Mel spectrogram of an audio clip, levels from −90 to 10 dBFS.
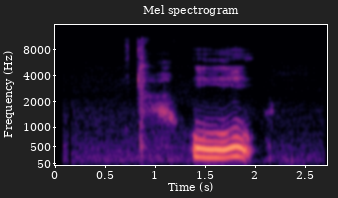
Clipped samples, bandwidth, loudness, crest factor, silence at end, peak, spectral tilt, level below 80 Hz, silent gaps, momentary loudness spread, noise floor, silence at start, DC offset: under 0.1%; 9.2 kHz; -15 LUFS; 16 dB; 0.75 s; -4 dBFS; -7 dB/octave; -76 dBFS; none; 26 LU; -62 dBFS; 0.85 s; under 0.1%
